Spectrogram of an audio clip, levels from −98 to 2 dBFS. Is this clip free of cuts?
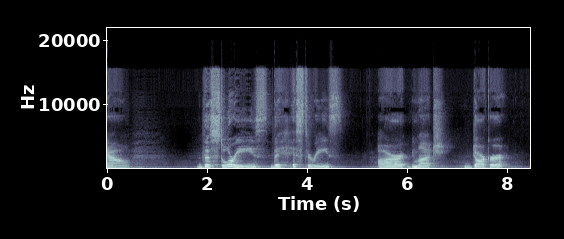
no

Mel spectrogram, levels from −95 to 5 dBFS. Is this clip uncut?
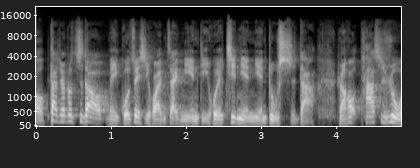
yes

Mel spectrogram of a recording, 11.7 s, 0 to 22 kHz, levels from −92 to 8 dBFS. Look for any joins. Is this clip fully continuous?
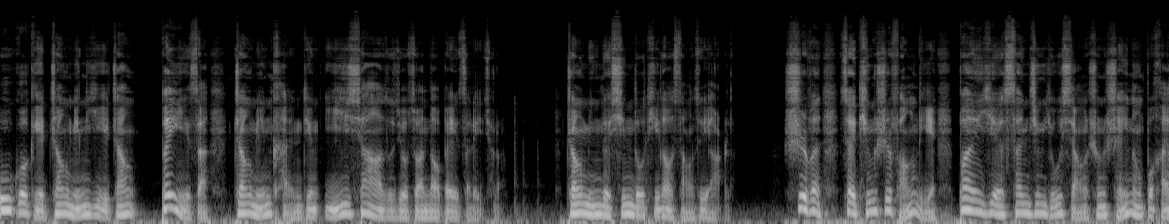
no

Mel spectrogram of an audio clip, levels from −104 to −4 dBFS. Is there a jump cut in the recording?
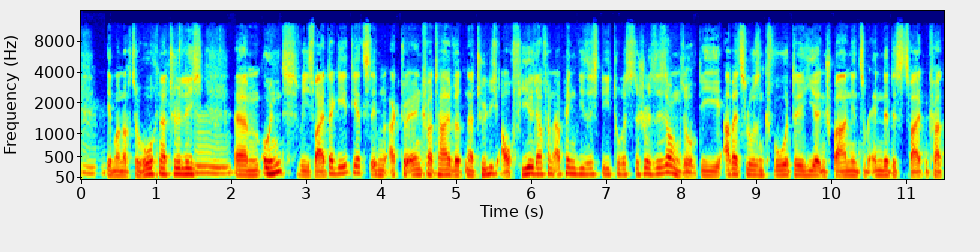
yes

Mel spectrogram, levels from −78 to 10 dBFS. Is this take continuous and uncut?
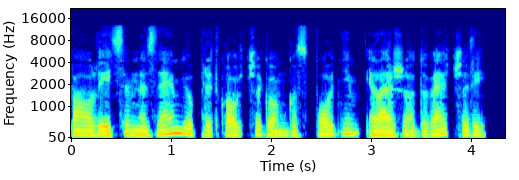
yes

